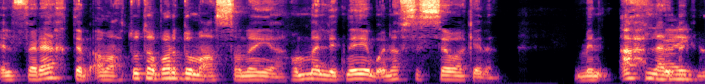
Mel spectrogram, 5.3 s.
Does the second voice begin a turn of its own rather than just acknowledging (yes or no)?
no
